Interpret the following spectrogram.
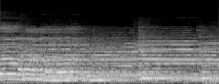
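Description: Live acoustic performance: a male voice singing over strummed acoustic guitar and a bowed cello.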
